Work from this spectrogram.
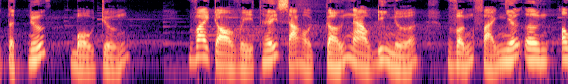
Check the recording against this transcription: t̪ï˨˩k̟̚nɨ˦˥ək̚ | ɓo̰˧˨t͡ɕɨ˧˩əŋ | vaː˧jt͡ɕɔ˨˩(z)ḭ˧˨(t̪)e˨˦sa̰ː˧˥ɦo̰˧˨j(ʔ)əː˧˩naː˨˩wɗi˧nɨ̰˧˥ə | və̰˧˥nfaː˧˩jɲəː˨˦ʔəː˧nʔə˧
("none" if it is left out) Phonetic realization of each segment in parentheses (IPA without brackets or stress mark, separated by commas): v, t̪ʰ, k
